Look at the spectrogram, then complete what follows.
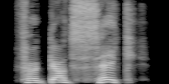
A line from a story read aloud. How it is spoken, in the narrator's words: he pleaded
